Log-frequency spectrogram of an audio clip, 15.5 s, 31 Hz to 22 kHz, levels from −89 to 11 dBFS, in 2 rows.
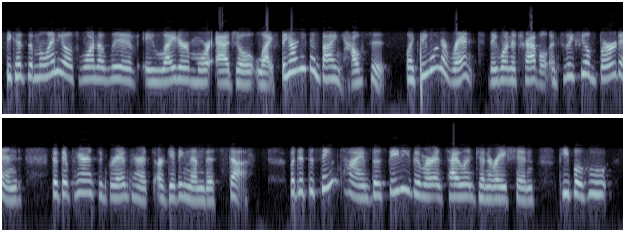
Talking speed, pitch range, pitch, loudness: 205 wpm, 205-275 Hz, 235 Hz, -18 LUFS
